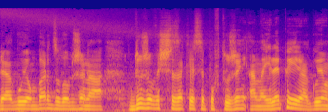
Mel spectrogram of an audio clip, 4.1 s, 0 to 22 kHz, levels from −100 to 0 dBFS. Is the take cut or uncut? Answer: uncut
